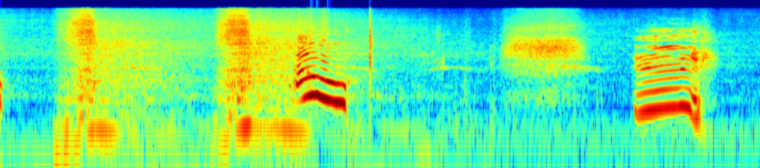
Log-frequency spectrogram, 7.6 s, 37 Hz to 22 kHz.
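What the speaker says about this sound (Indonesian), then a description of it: "Tone-nya tuh beda dengan E30, dia udah lebih halus ya karena dia 6 silinder dan lebih garing." A BMW M3 six-cylinder engine is revved in several throttle blips, each climbing sharply in pitch and falling back. The blips are loud and close, and the engine idles between them.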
